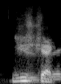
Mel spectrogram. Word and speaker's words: Juszczyk: The answer is probably, I need to add to the next slide just to take, is it Juicenic? Is that how you say his name? Yeah, Juicenic. Juszczyk.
